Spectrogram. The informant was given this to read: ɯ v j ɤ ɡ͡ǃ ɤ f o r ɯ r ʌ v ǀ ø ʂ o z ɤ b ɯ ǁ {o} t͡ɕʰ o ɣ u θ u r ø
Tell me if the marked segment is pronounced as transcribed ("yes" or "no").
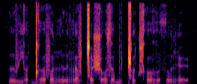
yes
